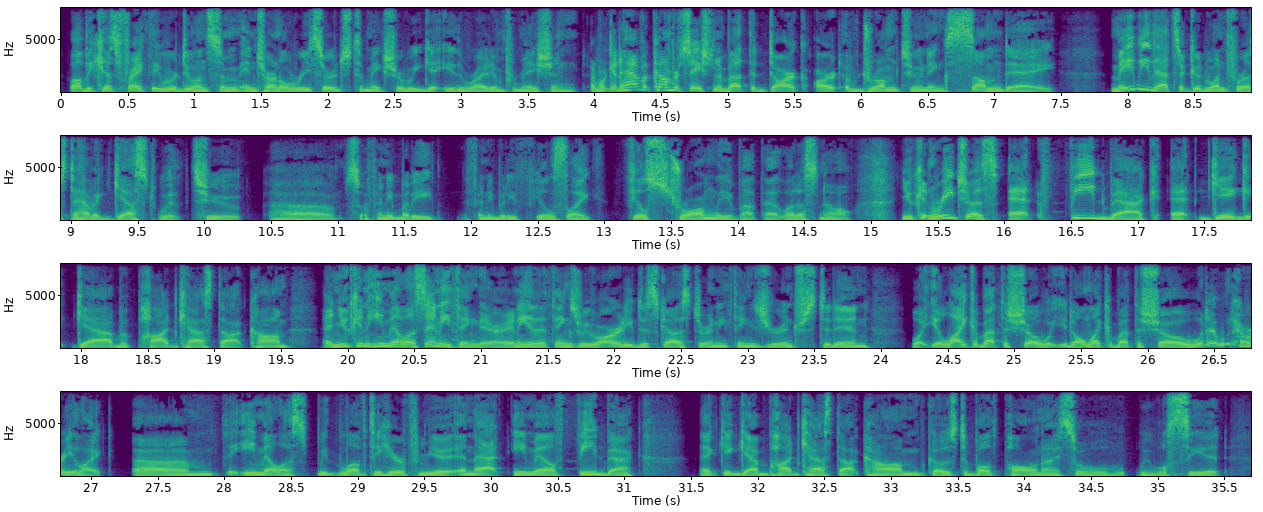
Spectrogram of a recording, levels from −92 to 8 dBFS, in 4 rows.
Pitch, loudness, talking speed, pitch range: 130 Hz, -16 LUFS, 220 wpm, 110-160 Hz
